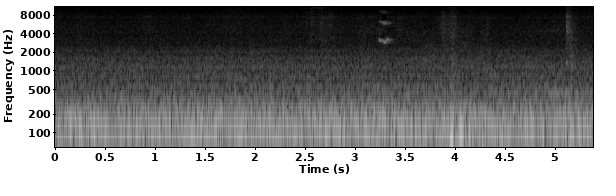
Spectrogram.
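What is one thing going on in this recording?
An electric express train rumbles along at speed, heard from inside the train.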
